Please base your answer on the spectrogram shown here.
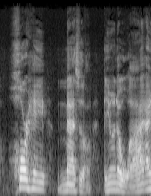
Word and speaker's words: Jorge: got Jorge Maslow yes yes yes it is pronounced Jorge Maslow anyone know why I know that because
